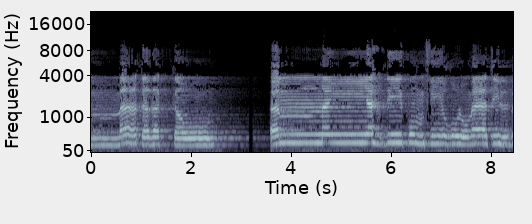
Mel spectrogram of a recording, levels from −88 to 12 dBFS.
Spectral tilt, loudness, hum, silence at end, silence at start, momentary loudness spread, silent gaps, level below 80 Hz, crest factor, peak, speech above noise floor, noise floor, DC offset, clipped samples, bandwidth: -4.5 dB/octave; -18 LUFS; none; 0 s; 0 s; 8 LU; none; -54 dBFS; 18 dB; -2 dBFS; 33 dB; -51 dBFS; under 0.1%; under 0.1%; 10.5 kHz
